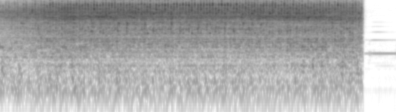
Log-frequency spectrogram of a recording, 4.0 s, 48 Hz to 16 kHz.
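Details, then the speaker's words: 2007 Jeep Wrangler, 3.8 L V6, automatic transmission, just started before the engine is replaced. Uneven rapid knocking about four per second clattering through a harsh idle; internal engine fault. "Yeah, and you can definitely hear there's something wrong."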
